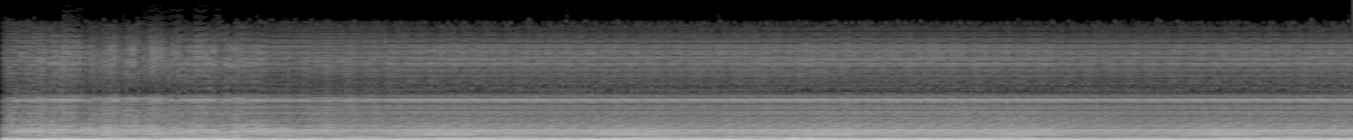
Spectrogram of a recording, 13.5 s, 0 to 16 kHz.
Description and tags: Binaural Ringmod Texture from Reason Subtractor and Thor Synths mixed in Logic. 37 samples, in minor 3rds, C-1 to C8, looped in Redmatica's Keymap. Sample root notes embedded in sample data.
Ringmod, Synth, Texture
